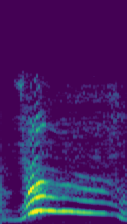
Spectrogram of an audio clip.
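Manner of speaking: high, loud whistling woo; imitated whistle woo. Shown as a demonstration. Explaining the toy ring's noise, high loud woo. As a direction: imitate a ring you blow into. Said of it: "like, type of sound".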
